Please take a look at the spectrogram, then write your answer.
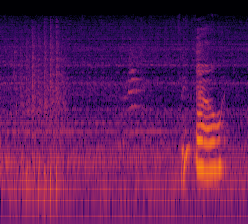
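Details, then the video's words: Ragdoll kittens at a home cattery in central Kansas, raised indoors without cages. A woman speaks softly at first, then after a quiet gap a short, clear, rising-then-falling meow sounds near the end. "Ragdoll Kittens"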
